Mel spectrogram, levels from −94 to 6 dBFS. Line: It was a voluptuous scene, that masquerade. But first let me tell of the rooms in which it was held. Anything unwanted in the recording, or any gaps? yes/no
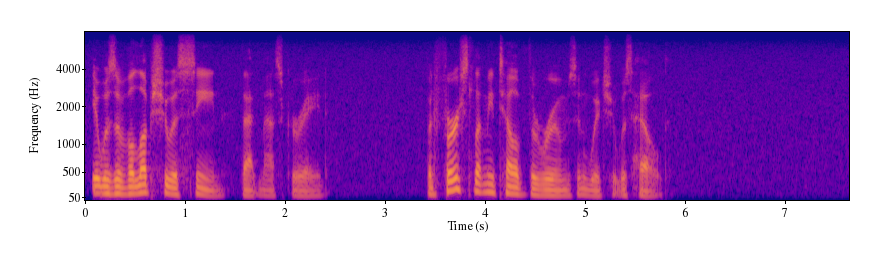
no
